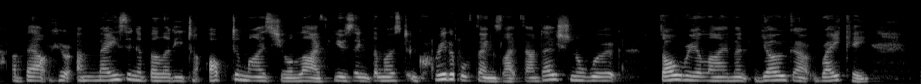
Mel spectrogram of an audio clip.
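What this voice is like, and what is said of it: New Zealand accent. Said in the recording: “my Kiwi accent”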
